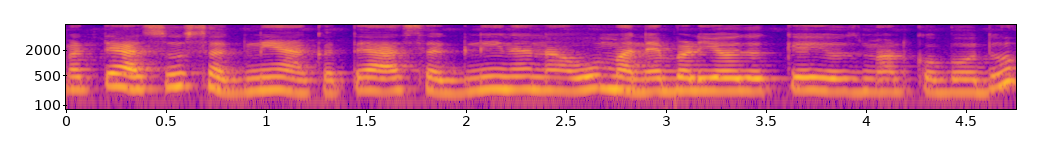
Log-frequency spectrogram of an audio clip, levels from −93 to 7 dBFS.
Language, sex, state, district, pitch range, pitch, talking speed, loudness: Kannada, female, Karnataka, Shimoga, 210-235 Hz, 220 Hz, 140 wpm, -17 LUFS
